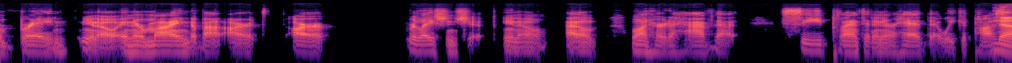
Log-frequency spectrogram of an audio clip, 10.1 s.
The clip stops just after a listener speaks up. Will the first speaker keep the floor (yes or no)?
no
